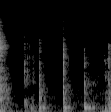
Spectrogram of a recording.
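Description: Faint computer keyboard keystrokes: about half a dozen separate clicks, typed slowly and unevenly.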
